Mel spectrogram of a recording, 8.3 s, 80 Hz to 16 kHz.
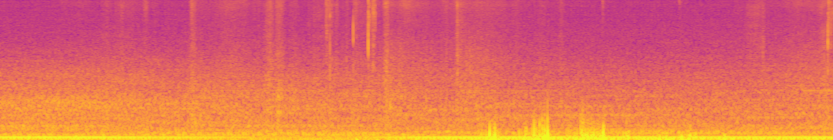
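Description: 2009 International 7600 Vactor truck's diesel engine idling steadily, heard close up with the hood open, with a few louder low rumbles around the middle.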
